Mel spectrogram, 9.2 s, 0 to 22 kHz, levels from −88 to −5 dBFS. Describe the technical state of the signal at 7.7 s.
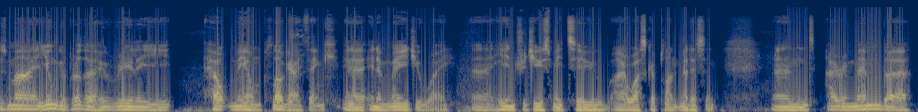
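At 7.7 s the speech is still carrying the block size mismatch (truncated) fault that runs through the whole clip. One stage is handing over longer blocks than the next one reads, so the tail of every block gets dropped. You hear that as a steady 100 Hz buzz, which fits blocks about 10 ms long. Because chunks keep going missing, the speech also plays about 1.09 times fast while keeping its timbre.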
